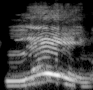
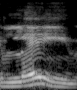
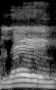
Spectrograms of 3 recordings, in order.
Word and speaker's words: Lang: Also, last name rhymes with bang.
